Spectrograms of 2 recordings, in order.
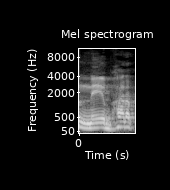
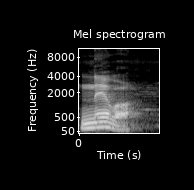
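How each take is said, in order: First: The middle consonant is an aspirated 'bh' sound. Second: The middle consonant is a soft 'v' sound. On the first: The speaker calls it wrong. "बहुत लोग इसको नेभर पढ़ते हैं" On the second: The speaker calls it right. "इसको हम नेवर पढ़ते हैं"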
